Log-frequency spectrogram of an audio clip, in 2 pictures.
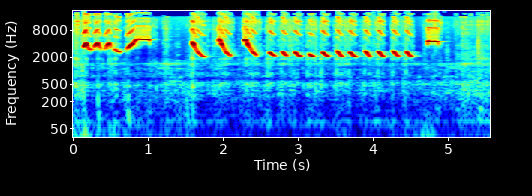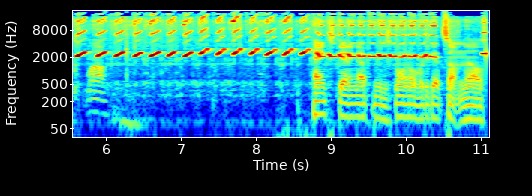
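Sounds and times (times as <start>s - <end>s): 
clockwork bird automaton chirping with whistled trills: 0.0s - 11.1s
speech: 8.8s - 11.1s.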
